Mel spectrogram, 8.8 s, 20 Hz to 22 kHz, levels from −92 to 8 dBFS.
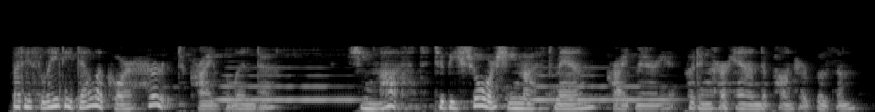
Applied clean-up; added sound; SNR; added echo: classical method WPE with log-MMSE.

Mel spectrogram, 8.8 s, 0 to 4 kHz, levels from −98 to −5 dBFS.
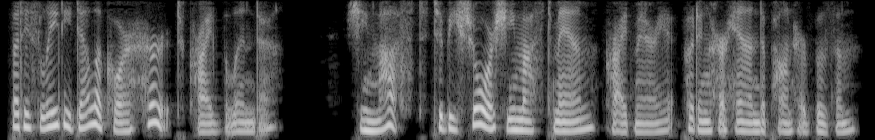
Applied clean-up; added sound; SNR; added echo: none; none; none; none.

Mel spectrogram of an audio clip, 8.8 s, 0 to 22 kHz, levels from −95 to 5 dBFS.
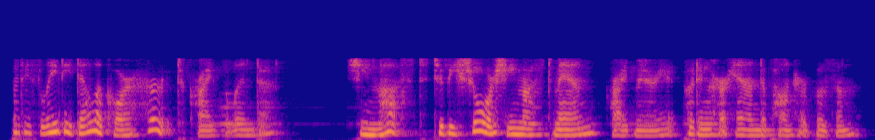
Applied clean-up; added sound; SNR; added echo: neural mask model DeepFilterNet 3.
